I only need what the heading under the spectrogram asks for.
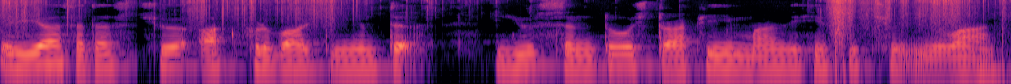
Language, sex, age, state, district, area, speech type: Kashmiri, male, 60+, Jammu and Kashmir, Budgam, rural, read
